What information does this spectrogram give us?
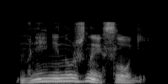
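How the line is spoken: Quiet reply. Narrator (Russian): так же тихо ответил я

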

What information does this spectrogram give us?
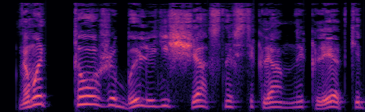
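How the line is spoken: Sad singing voice. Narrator (Russian): печально пропела Малиновка

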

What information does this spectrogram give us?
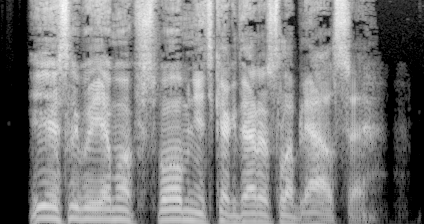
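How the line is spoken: Grumbled. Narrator (Russian): проворчал Илья Ильич

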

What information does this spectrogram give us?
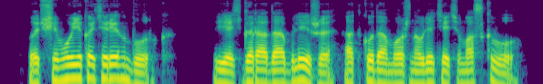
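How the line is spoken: Calm question. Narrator (Russian): Дима спокойно спросил

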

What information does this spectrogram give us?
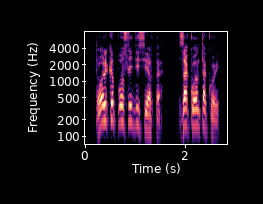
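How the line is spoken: Laughing. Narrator (Russian): рассмеялся я

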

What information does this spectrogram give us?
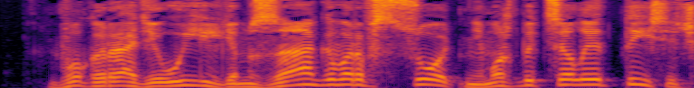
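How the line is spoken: Yell. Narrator (Russian): завопил Уолсингем

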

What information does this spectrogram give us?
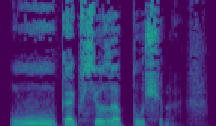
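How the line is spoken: Inner groan. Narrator (Russian): мысленно простонал

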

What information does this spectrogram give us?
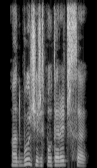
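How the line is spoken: Stern coach. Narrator (Russian): строго сказал тренер

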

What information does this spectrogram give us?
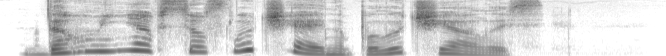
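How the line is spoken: Cheerful girl's reply. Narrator (Russian): Весело отозвалась девочка

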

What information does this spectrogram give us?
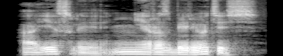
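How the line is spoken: Quiet. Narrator (Russian): уточнил Вилли тихо

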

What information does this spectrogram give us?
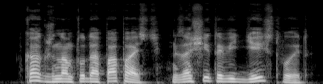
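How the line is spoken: Upset sigh. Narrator (Russian): С огорчением вздохнув, обратился я

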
